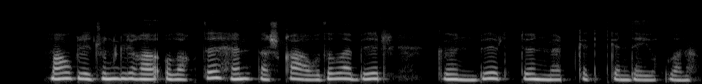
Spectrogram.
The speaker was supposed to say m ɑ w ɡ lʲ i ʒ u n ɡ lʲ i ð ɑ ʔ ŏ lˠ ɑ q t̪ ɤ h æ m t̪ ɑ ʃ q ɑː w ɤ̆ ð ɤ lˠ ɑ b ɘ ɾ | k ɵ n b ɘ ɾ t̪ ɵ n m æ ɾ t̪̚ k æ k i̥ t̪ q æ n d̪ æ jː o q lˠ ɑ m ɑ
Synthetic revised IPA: m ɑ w ɡ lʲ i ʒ u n ɡ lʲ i ʁ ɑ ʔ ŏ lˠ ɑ q t̪ ɤ h æ m t̪ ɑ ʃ q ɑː w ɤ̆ ð ɤ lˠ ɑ b ɘ ɾ | k ɵ n b ɘ ɾ t̪ ɵ n m æ ɾ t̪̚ k æ k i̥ t̪ k æ n d̪ æ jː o q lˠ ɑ n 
